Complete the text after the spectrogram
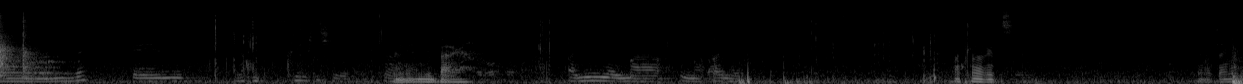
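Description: A man speaks in a calm, conversational voice, heard from a short distance in a slightly echoing room.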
